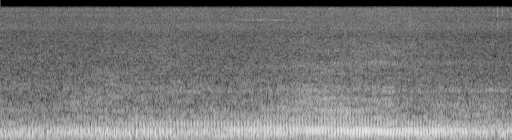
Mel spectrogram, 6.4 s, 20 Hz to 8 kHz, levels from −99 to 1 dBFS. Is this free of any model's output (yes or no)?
yes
